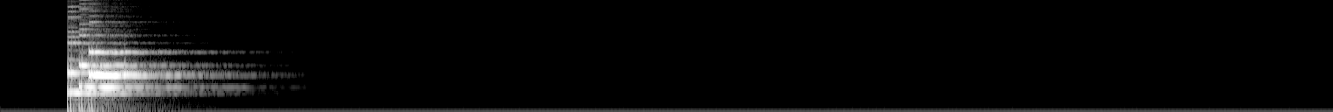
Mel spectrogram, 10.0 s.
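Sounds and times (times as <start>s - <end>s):
game menu opening: 0.5s - 1.4s.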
